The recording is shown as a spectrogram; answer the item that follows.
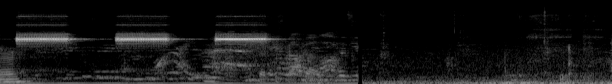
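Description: Building fire alarm sounding three loud, high-pitched half-second beeps about a second apart, the three-pulse evacuation pattern; the alarm cuts off suddenly after about three and a half seconds, leaving a faint low background hum.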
